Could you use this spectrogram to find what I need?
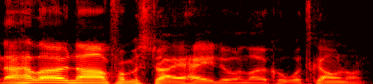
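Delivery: a loud mock Aussie hello; Australian accent. Greeting a local in a loud hammed-up Australian accent. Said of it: "wrong accent".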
